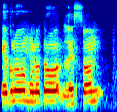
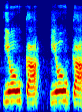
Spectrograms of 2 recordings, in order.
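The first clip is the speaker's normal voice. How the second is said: ordinary talk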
